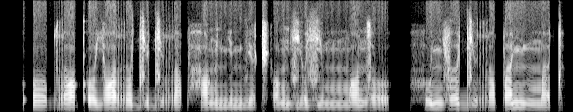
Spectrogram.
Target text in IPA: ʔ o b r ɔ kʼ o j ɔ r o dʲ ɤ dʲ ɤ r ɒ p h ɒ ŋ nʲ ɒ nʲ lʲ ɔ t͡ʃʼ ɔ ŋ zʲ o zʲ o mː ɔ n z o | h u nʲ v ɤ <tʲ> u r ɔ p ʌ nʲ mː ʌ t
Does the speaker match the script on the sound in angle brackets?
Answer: no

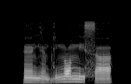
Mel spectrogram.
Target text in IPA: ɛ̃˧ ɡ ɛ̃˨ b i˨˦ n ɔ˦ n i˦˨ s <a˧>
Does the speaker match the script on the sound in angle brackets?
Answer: yes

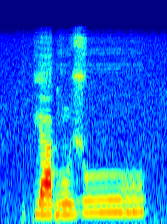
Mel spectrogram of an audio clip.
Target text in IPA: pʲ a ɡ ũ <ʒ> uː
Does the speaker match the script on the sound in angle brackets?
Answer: yes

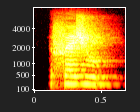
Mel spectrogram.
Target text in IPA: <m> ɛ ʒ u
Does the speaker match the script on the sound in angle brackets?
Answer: no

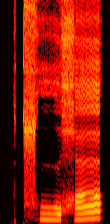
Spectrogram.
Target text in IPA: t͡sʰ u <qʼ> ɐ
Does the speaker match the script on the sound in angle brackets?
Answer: no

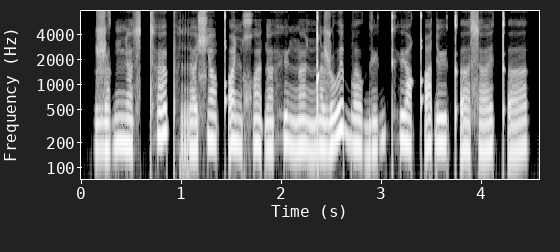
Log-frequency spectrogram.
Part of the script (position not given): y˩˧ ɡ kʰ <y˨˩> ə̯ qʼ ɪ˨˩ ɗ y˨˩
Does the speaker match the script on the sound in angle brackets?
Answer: yes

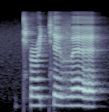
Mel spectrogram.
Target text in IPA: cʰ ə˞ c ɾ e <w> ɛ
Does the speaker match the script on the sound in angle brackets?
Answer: no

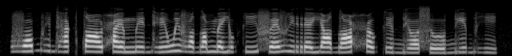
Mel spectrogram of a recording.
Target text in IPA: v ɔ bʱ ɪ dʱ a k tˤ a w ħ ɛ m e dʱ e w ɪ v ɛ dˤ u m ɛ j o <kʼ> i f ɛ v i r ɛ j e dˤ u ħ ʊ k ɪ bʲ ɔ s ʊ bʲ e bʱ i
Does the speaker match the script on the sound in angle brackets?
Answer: no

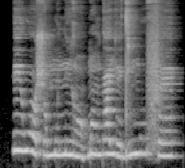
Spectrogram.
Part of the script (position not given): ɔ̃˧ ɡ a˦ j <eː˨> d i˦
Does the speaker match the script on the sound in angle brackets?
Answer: no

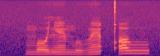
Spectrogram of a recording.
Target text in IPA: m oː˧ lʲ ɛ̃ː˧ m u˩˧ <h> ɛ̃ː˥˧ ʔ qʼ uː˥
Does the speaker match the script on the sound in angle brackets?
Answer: no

